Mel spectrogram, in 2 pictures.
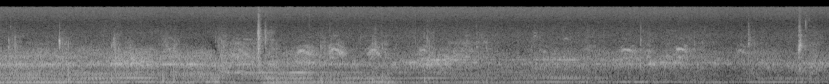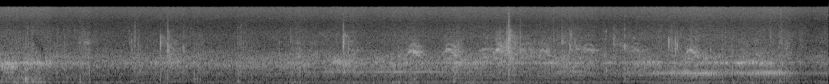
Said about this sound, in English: There's a murder of about a dozen crows sitting on the peak of the retirement home over there.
